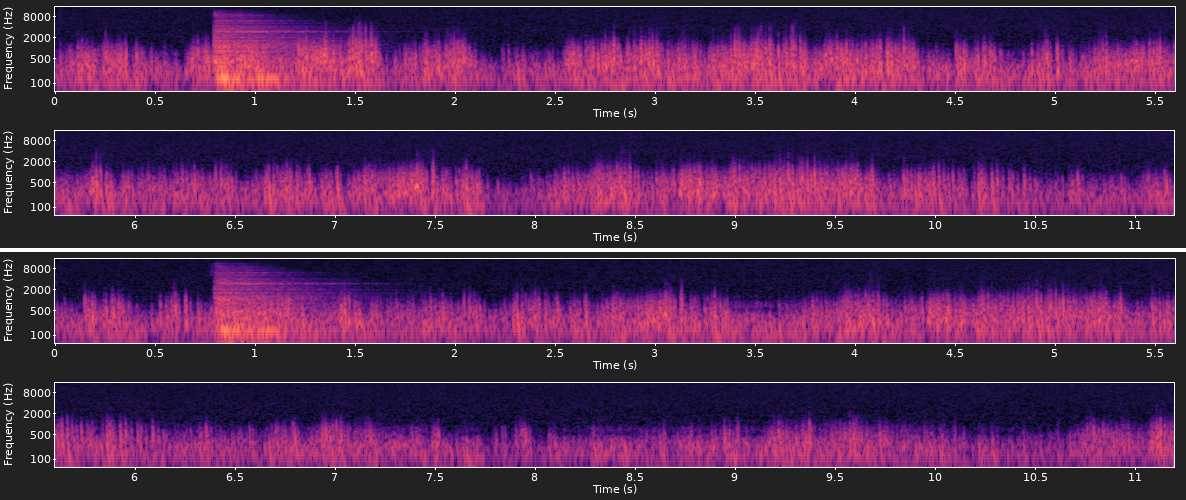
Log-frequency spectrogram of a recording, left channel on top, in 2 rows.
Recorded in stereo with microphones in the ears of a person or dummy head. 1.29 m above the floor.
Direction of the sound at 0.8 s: 40° left (ahead or behind).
